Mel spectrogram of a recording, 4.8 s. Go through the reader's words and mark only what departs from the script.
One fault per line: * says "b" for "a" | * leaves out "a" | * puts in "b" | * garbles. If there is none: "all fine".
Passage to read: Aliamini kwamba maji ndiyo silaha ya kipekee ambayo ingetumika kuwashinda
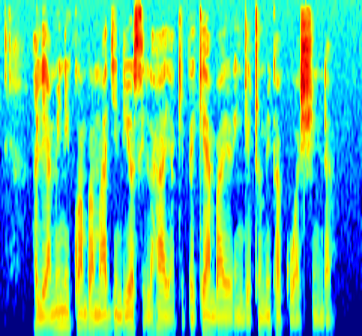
all fine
